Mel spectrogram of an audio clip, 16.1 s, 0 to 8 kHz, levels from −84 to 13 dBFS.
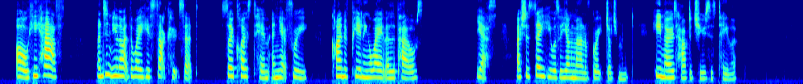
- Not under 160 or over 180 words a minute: Yes, average, 170 wpm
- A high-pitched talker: Yes, high, 245 Hz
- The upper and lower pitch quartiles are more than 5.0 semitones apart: No, average, 3.8 semitones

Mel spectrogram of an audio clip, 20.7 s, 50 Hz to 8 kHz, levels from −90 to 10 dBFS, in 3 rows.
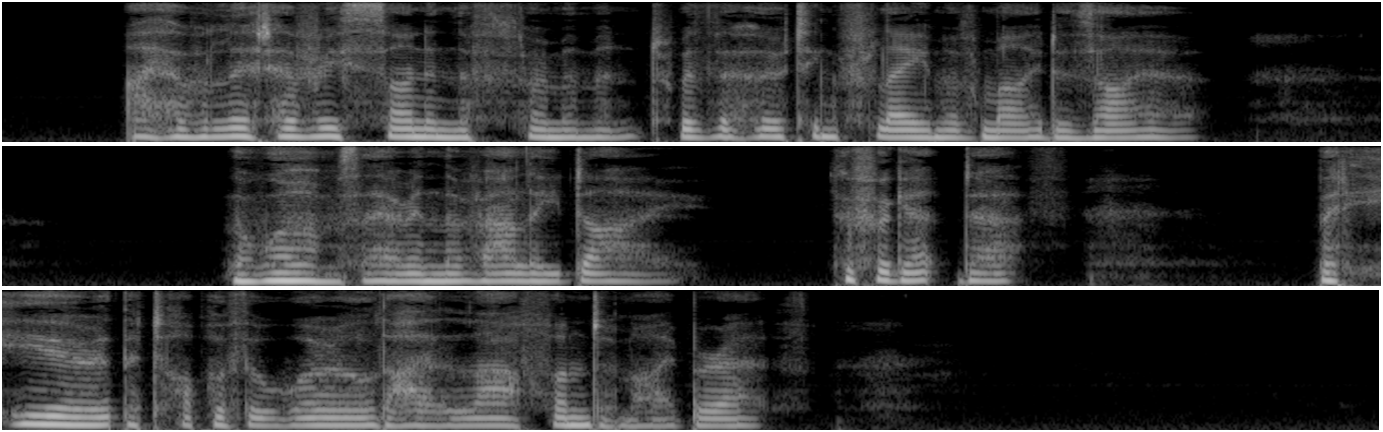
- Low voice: No, medium, 160 Hz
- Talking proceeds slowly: Yes, slow, 95 wpm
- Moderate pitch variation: No, narrow, 1.6 semitones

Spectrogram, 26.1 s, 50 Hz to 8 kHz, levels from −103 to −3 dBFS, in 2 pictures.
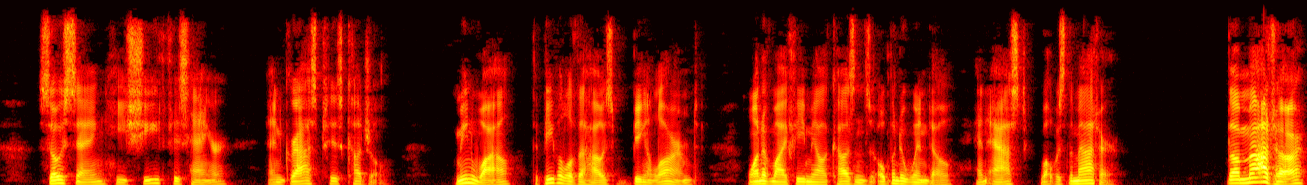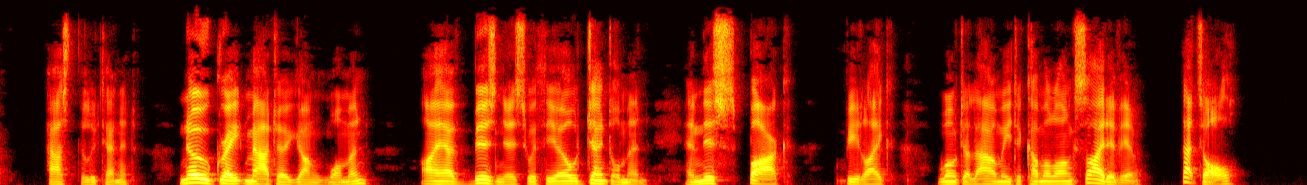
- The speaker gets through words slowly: No, average, 145 wpm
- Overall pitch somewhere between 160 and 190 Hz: No, low, 110 Hz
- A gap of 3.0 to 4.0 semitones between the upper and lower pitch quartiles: Yes, average, 3.6 semitones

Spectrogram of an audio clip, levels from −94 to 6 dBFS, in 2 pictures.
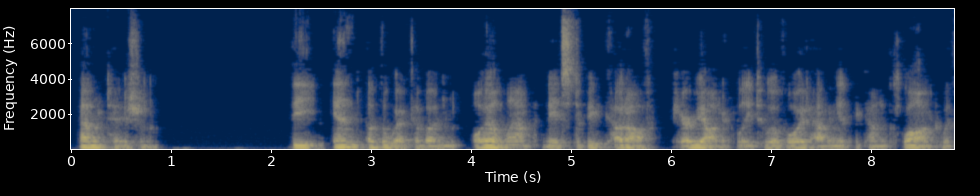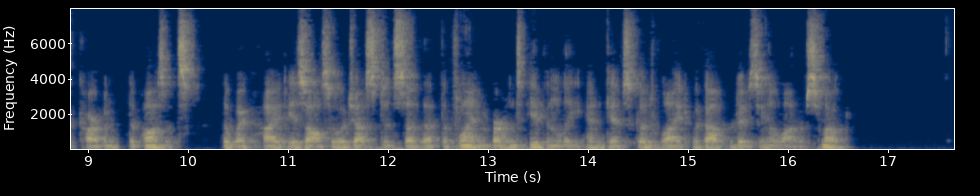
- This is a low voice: Yes, low, 105 Hz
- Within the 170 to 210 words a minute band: No, average, 155 wpm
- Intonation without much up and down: Yes, narrow, 2.1 semitones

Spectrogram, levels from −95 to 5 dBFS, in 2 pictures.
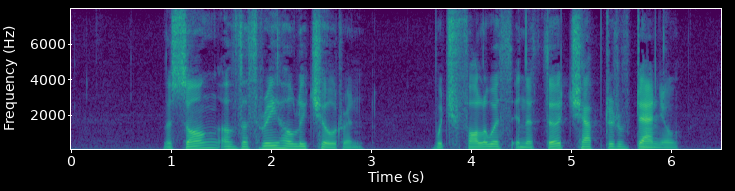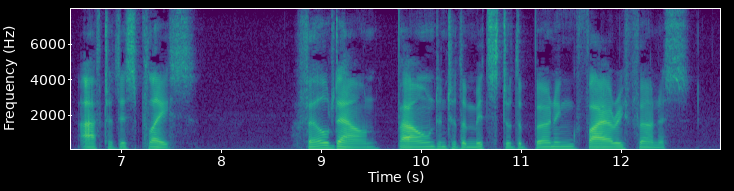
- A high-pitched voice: No, low, 115 Hz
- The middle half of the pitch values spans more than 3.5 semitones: No, average, 2.8 semitones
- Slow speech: Yes, slow, 130 wpm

